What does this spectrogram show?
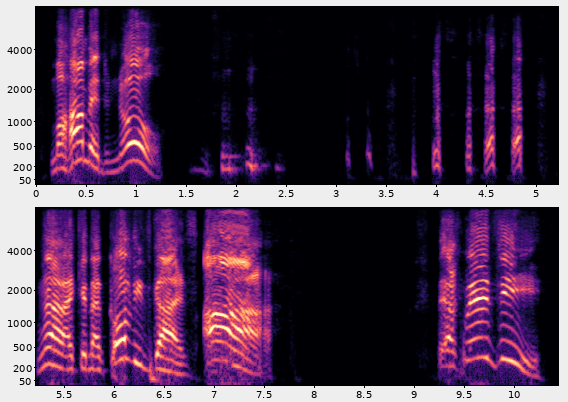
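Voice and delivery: loud, bad, fake Arabic accent.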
